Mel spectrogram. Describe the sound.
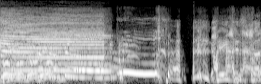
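A loud, brassy air horn sound effect sample blasts steadily for over a second, then trails off into a short tone before excited voices chatter over the end.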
